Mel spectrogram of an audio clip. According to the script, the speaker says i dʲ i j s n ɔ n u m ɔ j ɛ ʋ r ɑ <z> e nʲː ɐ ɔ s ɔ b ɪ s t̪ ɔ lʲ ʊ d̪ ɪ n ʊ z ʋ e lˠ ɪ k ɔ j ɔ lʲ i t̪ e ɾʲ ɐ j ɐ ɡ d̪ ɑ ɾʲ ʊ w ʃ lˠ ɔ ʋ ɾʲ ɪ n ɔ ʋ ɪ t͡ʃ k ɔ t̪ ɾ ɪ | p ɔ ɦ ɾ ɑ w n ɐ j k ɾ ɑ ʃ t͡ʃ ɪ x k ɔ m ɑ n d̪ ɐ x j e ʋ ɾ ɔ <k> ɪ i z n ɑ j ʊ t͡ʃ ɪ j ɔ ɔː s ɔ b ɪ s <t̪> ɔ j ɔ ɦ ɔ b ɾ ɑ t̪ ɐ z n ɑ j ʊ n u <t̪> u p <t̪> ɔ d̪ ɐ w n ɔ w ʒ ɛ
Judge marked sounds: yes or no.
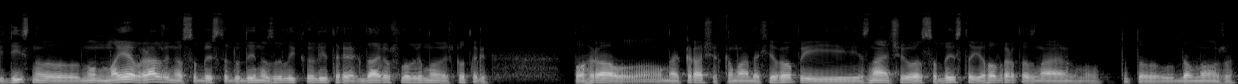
no, no, yes, yes, yes

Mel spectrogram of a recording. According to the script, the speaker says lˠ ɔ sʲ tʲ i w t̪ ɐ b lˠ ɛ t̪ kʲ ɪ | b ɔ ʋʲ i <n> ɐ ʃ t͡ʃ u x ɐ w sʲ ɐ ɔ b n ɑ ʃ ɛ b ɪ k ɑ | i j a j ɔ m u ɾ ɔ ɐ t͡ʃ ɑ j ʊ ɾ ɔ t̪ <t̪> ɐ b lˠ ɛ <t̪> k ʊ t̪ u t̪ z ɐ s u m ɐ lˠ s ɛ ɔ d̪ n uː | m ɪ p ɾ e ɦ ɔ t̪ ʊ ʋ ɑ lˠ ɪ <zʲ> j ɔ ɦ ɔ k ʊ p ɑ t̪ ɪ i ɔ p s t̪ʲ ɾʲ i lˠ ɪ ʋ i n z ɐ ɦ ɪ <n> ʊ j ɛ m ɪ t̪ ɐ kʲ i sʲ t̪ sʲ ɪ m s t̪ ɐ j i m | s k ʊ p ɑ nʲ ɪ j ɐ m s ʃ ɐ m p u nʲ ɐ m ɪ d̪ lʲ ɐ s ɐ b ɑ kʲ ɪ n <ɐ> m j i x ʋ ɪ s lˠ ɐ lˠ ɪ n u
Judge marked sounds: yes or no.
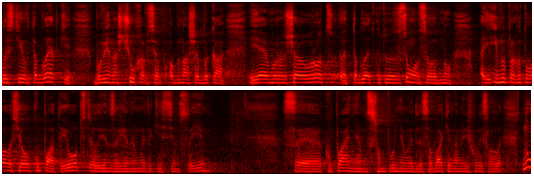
yes, yes, yes, no, yes, no

